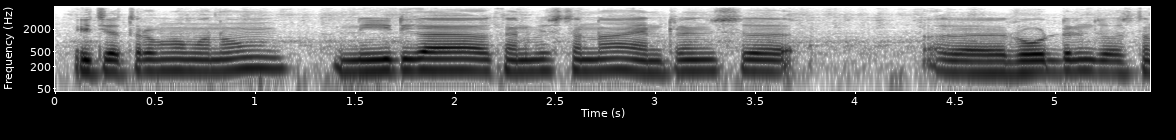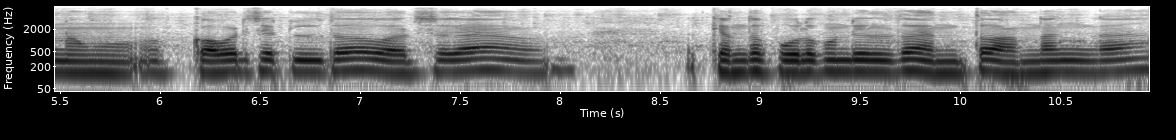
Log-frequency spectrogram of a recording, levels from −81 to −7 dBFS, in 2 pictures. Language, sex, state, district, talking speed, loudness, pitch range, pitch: Telugu, male, Andhra Pradesh, Visakhapatnam, 90 wpm, -17 LUFS, 145-155 Hz, 150 Hz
